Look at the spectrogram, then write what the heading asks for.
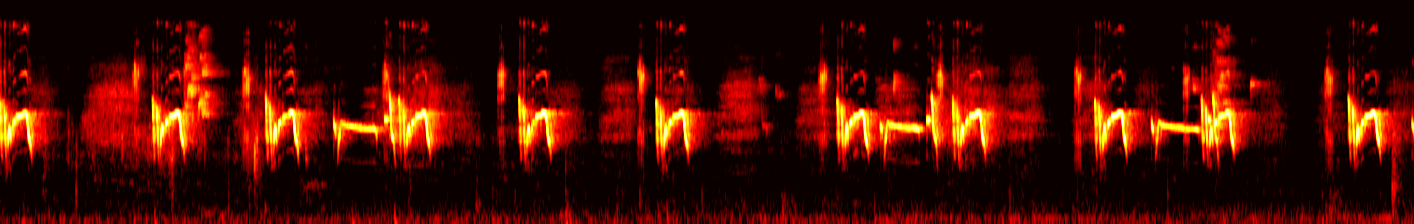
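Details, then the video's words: Bar-winged prinia singing vigorously: repeated hooked chirps about every second, grouped in twos and threes, sometimes run together with a short flat trill. "PRENJAK KLAWU GACORR"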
